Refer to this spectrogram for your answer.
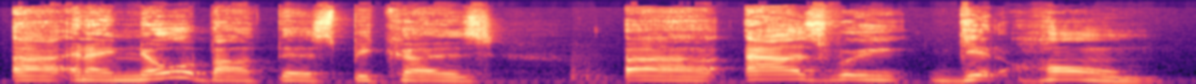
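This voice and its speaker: Young male frontman, slightly raised pitch; casual, swear-heavy podcast storyteller. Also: measured pace. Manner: loose and candid, swears freely, lots of "like". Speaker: band frontman and podcast co-host.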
